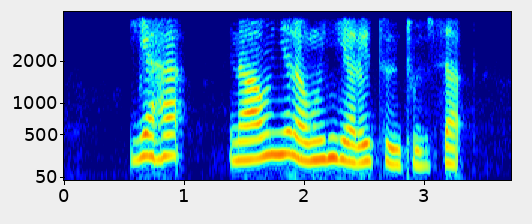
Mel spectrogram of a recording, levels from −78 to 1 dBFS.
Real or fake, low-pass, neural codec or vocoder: fake; 3.6 kHz; codec, 16 kHz in and 24 kHz out, 0.8 kbps, FocalCodec, streaming, 65536 codes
